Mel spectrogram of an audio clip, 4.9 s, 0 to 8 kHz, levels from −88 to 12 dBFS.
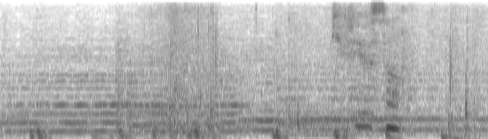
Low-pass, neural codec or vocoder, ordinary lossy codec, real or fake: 7.2 kHz; vocoder, 22.05 kHz, 80 mel bands, WaveNeXt; none; fake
